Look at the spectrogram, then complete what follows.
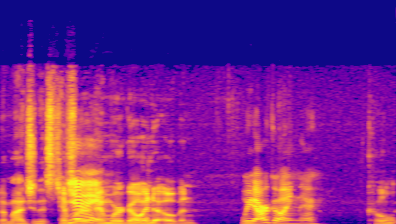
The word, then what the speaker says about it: Oban: pretty important that you don't see Oban yes yeah but no Obama that's how we started and it was actually taught Cooper I think it was Todd Cooper it was like open it's open it's open so thank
